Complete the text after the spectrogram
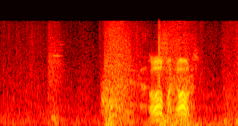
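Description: A sword slashes and strikes during a fight.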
